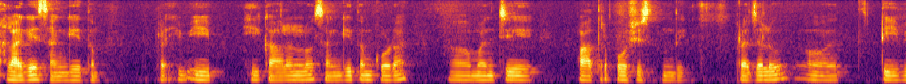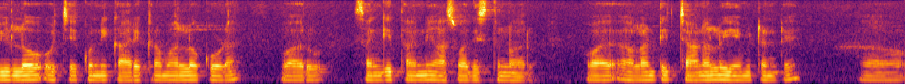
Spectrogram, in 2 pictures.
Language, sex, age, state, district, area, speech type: Telugu, male, 60+, Andhra Pradesh, Konaseema, urban, spontaneous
